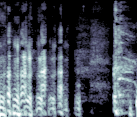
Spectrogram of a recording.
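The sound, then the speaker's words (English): A person who is still a little sick, with lingering phlegm, coughs: a burst of several harsh coughs in quick succession, followed by a breathy exhale and then another short cough at the end. “You're still coughing.”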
